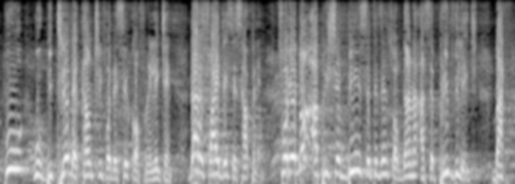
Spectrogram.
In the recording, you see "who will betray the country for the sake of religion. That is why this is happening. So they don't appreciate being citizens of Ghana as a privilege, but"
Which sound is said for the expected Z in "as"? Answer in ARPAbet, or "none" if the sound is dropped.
S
